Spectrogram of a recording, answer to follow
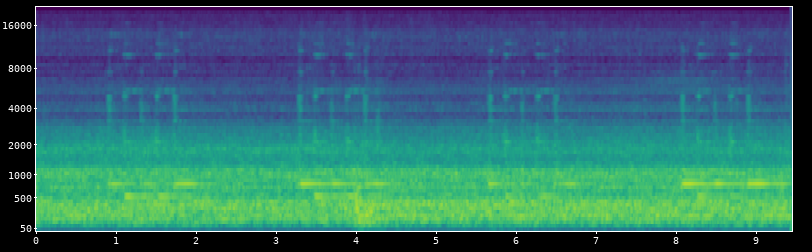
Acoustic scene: car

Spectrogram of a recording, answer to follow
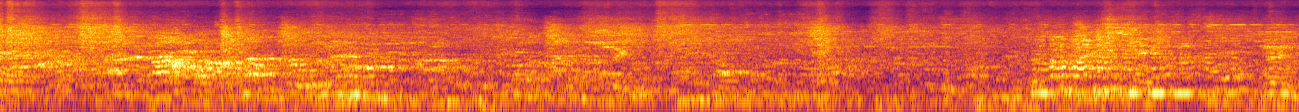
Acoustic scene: crowded indoor space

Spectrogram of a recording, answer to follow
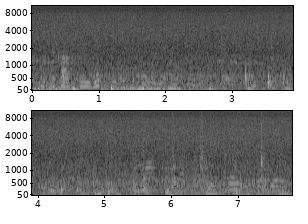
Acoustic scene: park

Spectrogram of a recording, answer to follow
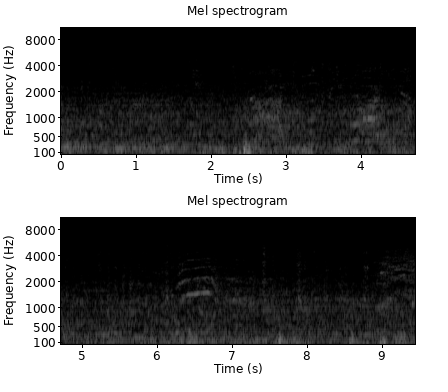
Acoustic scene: residential area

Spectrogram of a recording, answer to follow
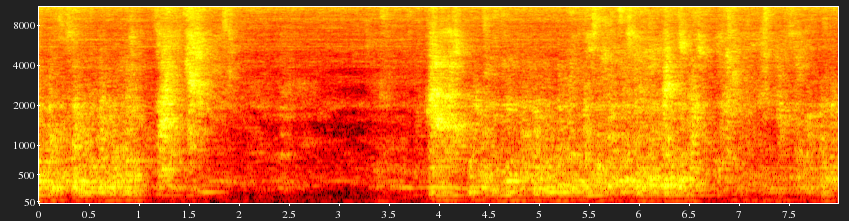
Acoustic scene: restroom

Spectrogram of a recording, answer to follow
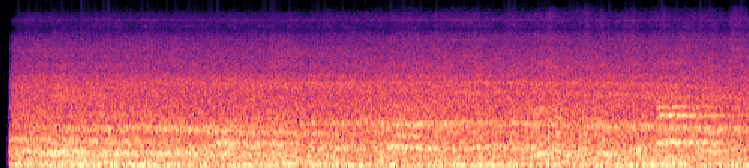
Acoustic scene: subway station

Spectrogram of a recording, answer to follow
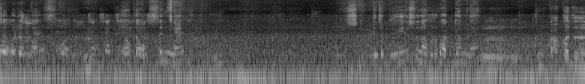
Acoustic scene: car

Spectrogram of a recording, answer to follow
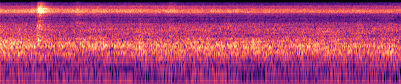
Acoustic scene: street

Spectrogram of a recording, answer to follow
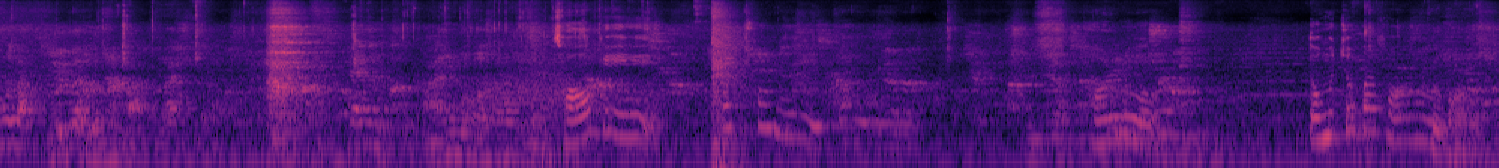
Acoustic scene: restaurant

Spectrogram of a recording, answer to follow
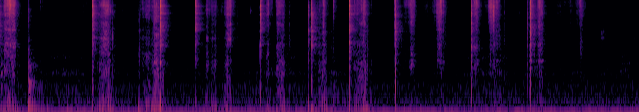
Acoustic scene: kitchen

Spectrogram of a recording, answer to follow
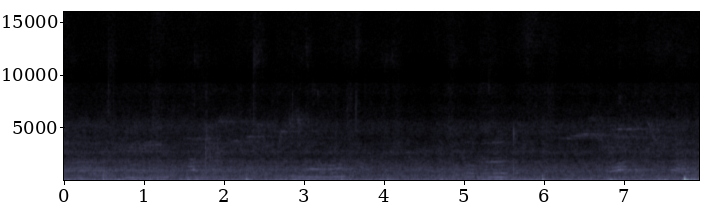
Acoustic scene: residential area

